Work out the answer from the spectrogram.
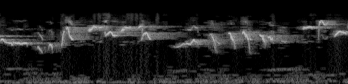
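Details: Short stretch of Oriental white-eye song for training birds that won't sing; high slurred whistles and quick twitters in an irregular rapid stream.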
